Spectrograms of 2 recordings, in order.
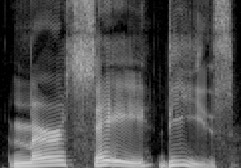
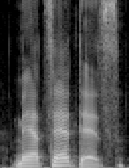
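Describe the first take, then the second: First: It uses three different E vowel sounds. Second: It uses the same E vowel throughout. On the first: "Americans say Mercedes with three different sounds of E" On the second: "the Germans, they just say it with one E sound"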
